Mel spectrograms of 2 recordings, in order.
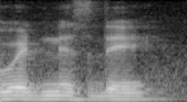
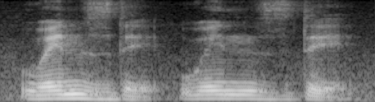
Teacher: वेडनेसडे, डी बिल्कुल silent होता है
